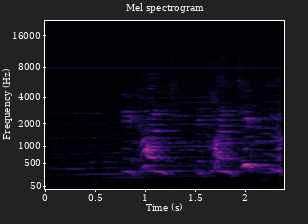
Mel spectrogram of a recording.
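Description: Two short dog-like barks about three-quarters of a second apart, the first about a second in.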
